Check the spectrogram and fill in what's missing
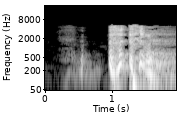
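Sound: coughing and clearing throat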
